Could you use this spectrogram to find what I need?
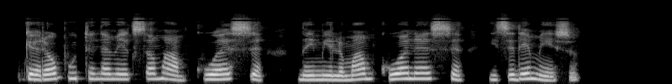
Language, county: Lithuanian, Marijampolė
